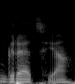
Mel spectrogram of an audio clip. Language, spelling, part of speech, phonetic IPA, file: Polish, Grecja, proper noun, [ˈɡrɛt͡sʲja], Pl-Grecja.ogg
